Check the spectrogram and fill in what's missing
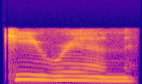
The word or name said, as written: Kirin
